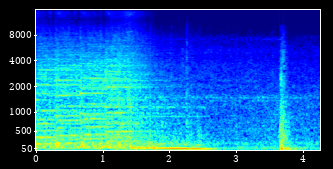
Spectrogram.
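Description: A police operatives' car pulls over beside a white car in Carmona, Cavite, its engine rumbling loud and close before cutting off, followed by a single short door-like thump.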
